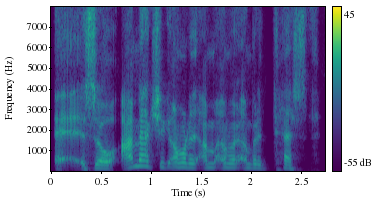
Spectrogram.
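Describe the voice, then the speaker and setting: Rambling American man with a gravelly voice. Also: high voice, a little fast, no room sound, studio quality. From United States. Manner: rambling, many restarts, excitable outbursts. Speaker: podcast co-host. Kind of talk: casual podcast banter.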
